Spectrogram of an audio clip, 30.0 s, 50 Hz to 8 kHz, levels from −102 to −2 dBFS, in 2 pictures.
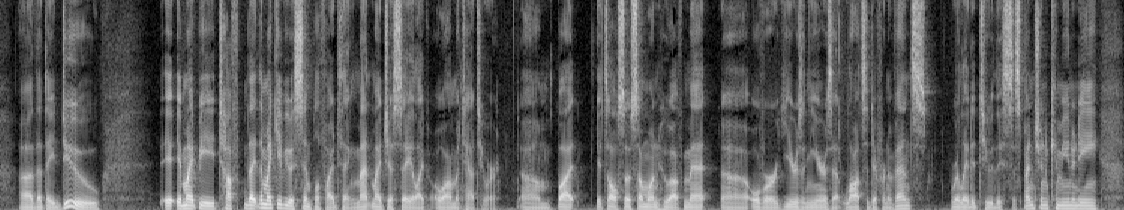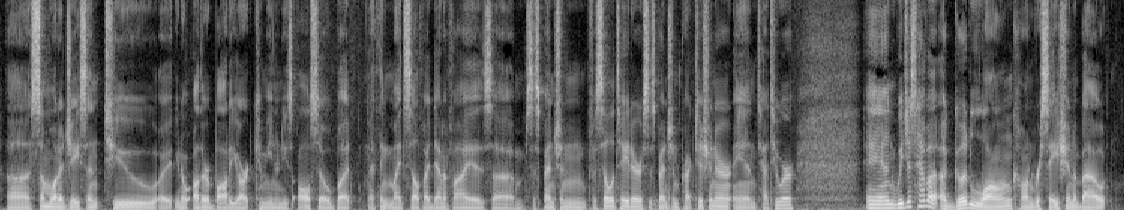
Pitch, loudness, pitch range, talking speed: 85 Hz, -20 LUFS, 80-100 Hz, 165 wpm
